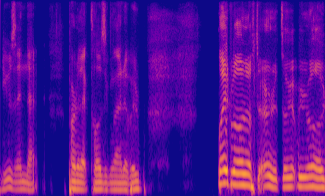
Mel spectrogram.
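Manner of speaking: loud speech broken by yawns. At twelve thirty at night, discussing a player's game, yawning while talking. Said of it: "sorry, I keep yawning".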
